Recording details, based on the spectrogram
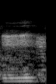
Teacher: तालव्य यानी कि ये तालु से बोले जाते हैं। और और ये जीभ के अंग अग्रभाग से, आगे वाले भाग से बोले बोला जाते जाता है।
